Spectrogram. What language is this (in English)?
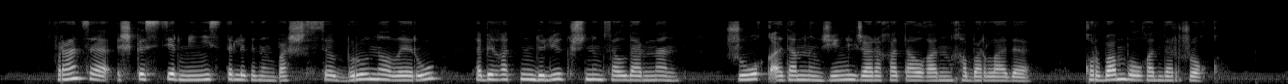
Kazakh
